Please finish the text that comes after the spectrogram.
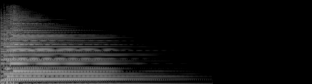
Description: G+M7 chord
